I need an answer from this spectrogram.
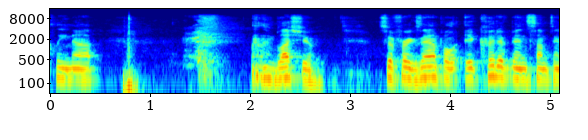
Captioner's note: sneeze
